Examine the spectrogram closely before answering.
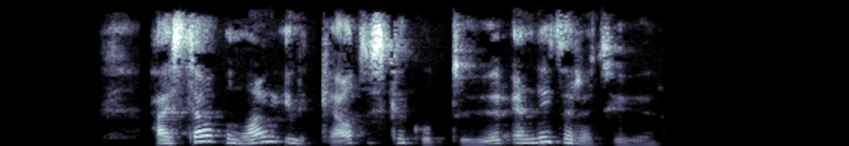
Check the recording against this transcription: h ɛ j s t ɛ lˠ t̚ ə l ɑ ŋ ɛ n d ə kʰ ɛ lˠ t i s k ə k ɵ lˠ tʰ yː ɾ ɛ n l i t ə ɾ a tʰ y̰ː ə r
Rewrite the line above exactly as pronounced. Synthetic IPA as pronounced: h ɛ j s t ɛ lˠ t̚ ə l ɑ ŋ i n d ə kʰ ɛ lˠ t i s k ə k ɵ lˠ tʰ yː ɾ ɛ n l i t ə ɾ a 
